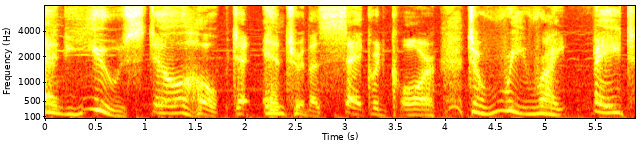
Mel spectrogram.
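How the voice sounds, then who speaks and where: A man growls in a put-on character voice at a very slow pace. Clear music plays in the background. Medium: audio drama. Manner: scornful.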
